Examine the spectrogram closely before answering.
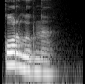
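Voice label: "корлывны", Komi, female; kpv; audio dict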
